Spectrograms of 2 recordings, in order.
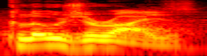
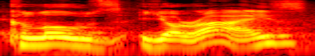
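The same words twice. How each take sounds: First: The words run together as one word. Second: The words are kept apart as separate words. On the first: The speaker calls it right. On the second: The speaker calls it wrong.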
